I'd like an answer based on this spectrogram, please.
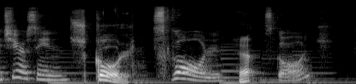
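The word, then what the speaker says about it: skål: you cheers how do you say cheers in skull skull yeah skull I can taste the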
